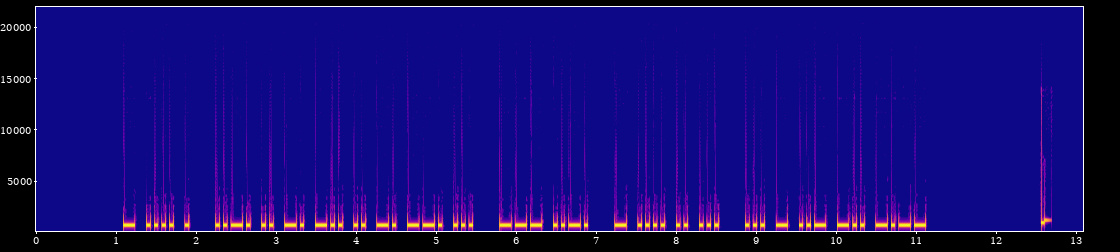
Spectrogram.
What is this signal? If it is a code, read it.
Morse code, heard as a keyed tone, about 25 wpm, 700 Hz. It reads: THE FINDINGS OF THIS STUDY
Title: Sets of 5 Words Encore2 25wpm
